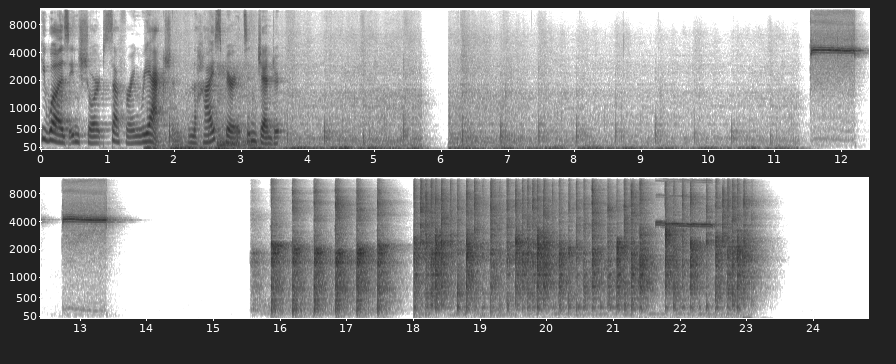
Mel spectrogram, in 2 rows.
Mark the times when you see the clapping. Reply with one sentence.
The clapping can be heard from 15.6 to 23.1 s.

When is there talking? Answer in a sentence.
The talking can be heard from 0.0 to 3.6 s.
